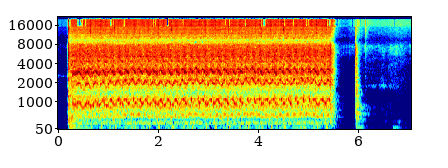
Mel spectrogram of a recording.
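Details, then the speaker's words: 1978 Dodge D100 carbureted truck, long unused, new fuel pump back-fed with gas: steady starter cranking about four turns a second for five seconds, never firing; crank, no start, fuel delivery suspected. "All right. Nothing there."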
